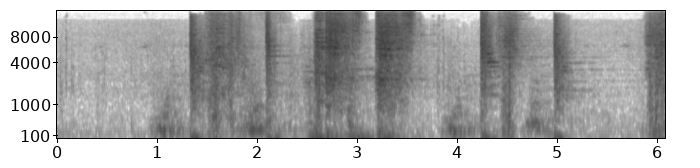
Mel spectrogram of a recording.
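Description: Heavy blows strike and whoosh in a fast fight.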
